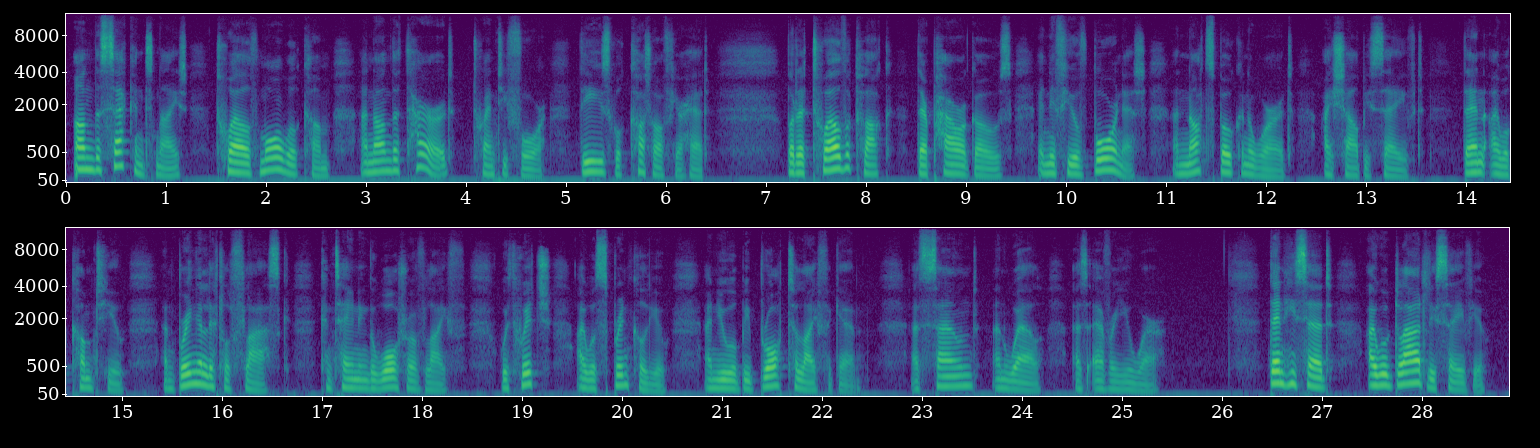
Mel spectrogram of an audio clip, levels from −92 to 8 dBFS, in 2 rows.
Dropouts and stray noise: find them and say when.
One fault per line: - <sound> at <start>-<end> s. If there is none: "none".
none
